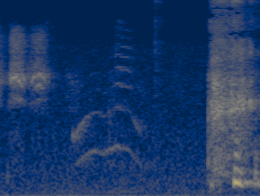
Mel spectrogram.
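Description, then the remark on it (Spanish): A pet cat gives one short, rising-and-falling meow at moderate volume while pulling at a person's hair, set between brief bursts of rustling noise at the start and a louder burst of noise at the end. “Pero, ay, mi gato me está jalando las greñas.”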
